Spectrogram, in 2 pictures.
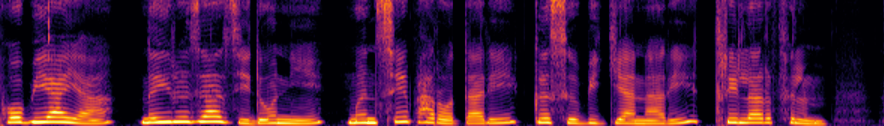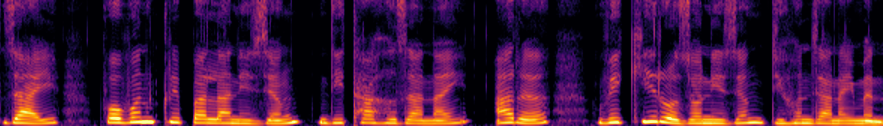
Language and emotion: Bodo, neutral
